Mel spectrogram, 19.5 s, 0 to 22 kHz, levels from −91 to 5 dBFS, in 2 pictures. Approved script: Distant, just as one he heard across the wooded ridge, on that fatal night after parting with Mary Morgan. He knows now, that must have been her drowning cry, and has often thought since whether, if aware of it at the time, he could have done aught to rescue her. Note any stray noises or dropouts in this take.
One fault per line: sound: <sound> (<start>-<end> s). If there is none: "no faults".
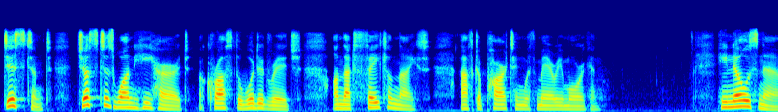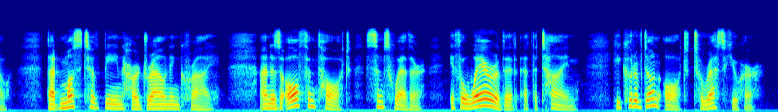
no faults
